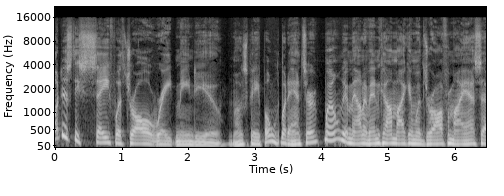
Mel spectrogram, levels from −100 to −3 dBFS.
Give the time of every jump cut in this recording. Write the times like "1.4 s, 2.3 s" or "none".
3.3 s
